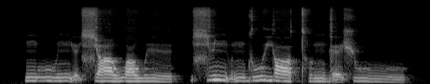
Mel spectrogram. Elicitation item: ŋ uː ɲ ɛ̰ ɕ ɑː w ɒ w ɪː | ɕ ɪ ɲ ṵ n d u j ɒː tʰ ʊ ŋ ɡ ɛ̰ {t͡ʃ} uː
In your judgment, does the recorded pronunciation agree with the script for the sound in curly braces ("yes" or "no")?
no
